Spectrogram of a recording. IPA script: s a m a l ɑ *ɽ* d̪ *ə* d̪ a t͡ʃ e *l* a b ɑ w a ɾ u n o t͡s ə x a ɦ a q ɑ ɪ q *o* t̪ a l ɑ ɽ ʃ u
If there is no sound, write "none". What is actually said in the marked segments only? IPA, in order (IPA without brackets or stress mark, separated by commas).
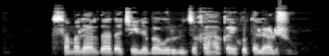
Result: ɾ, ɑ, l, o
